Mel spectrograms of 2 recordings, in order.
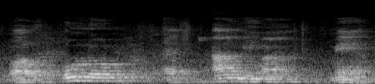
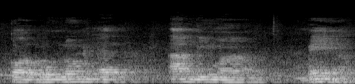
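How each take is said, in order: No difference in how they are said.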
